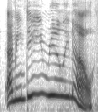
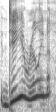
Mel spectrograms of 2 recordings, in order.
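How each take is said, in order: First: Sky-high repeat of the challenge. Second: Pitched way up, daring them to answer; a sky-high rhetorical challenge; challenging question. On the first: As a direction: press the question again, high and long. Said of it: "repeated rhetorical challenge". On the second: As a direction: throw the question up high at the crowd. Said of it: "rhetorical challenge to audience". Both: Real, not acted.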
